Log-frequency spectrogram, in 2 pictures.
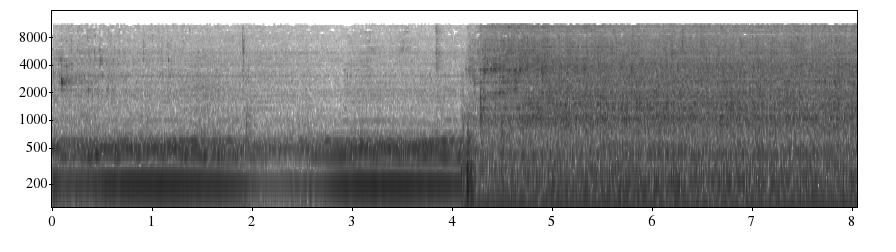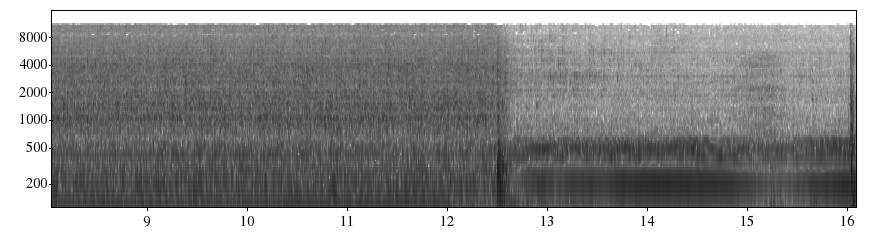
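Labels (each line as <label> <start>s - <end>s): A washing machine preparing for a cycle with soft mechanical clicks and faint humming. 0.1s - 4.4s
Water flows into the washing machine with a steady, gurgling sound, indicating the start of a cycle. 4.5s - 13.2s
A washing machine begins its wash cycle with rhythmic mechanical movements and splashing water sounds. 13.2s - 16.1s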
